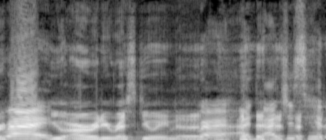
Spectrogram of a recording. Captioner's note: laughs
